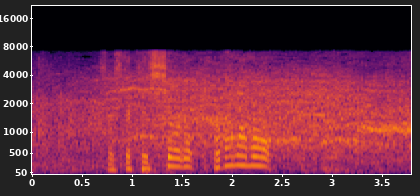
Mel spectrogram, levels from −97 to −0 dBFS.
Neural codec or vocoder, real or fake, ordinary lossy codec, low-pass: none; real; none; 7.2 kHz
